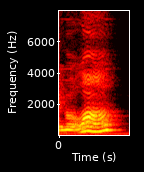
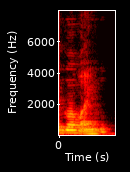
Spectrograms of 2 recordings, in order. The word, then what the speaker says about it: Guerlain: The French pronunciation is actually Guerlain, but here in the U.S., that's usually what we say is Guerlain.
